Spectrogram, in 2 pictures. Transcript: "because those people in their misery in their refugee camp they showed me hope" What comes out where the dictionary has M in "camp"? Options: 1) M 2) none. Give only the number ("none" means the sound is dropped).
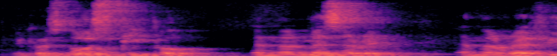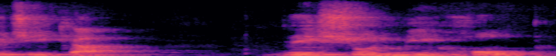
2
